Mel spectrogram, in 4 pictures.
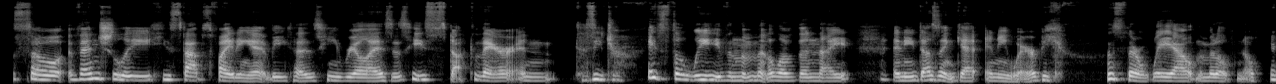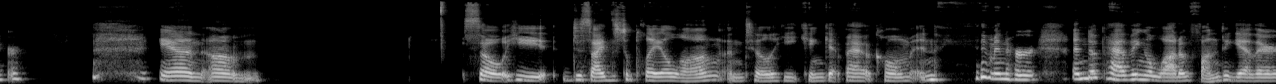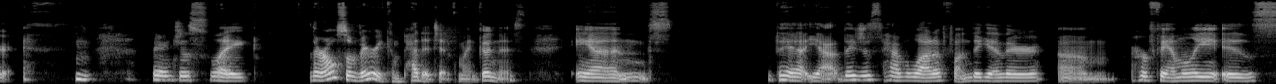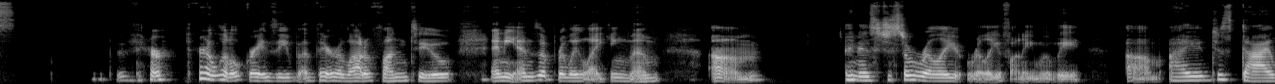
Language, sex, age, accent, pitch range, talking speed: English, female, 20-39, American, 170-225 Hz, 140 wpm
